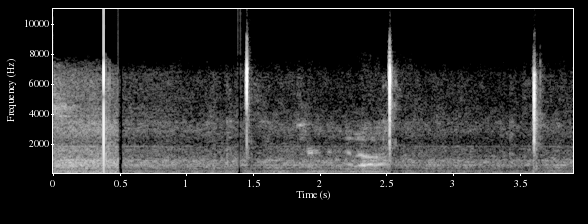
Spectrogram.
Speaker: it is off it's still clicking well i hear it quick it's that fan that fan has been on through every single one of our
